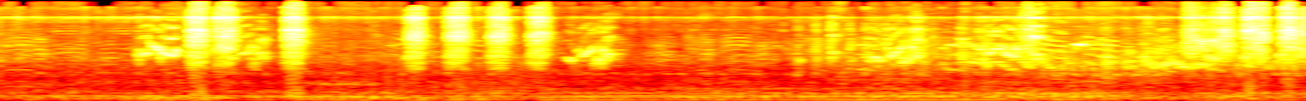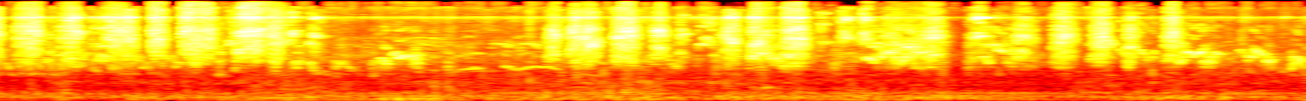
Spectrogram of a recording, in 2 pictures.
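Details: Budgies chatter in harsh, rasping bursts, first a run of evenly spaced scratchy pulses, then dense overlapping chirps and warbles that swell and fade, over a constant low background hum.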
